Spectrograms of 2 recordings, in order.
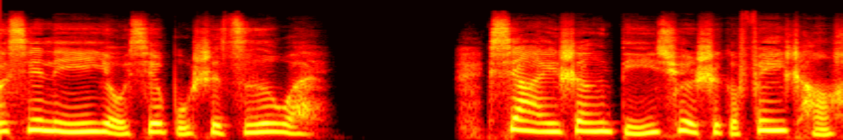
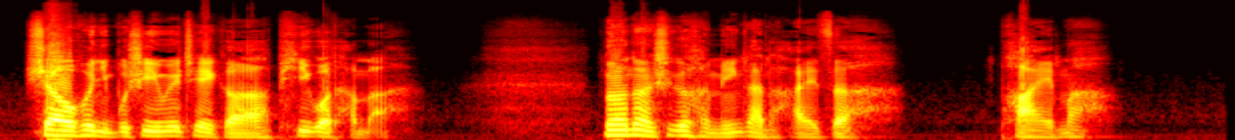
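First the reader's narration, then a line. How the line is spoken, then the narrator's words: Hearty laughter. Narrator (Chinese): 夏医生哈哈笑着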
